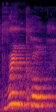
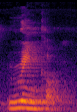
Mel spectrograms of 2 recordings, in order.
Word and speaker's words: wrinkle: Okay, it is not wrinkle, it is wrinkle.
